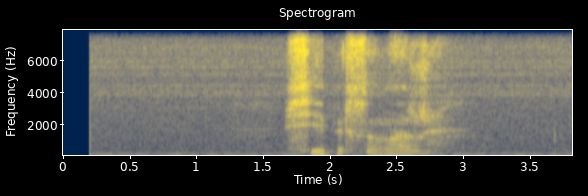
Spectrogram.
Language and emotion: Russian, neutral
